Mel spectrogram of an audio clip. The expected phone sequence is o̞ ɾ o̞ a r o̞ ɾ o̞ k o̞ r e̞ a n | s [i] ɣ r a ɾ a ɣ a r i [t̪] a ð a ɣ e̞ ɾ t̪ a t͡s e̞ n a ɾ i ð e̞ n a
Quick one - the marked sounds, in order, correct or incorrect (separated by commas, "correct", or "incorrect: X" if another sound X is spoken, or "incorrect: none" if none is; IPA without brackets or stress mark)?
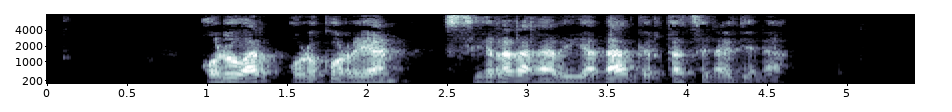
correct, incorrect: none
